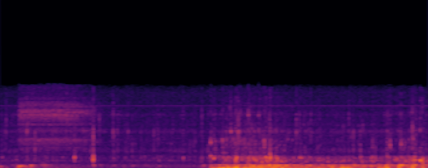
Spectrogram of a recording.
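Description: Scuba diver breathing through a regulator underwater. A short hiss of inhaled air comes near the start, and about halfway in a long, low bubbling rumble of exhaled bubbles begins and runs on.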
